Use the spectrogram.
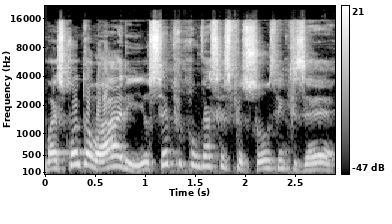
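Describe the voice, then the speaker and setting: Noticeable background noise behind a man's moderately paced speech. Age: 70s. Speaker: therapist. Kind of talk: interview. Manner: hesitant fillers.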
